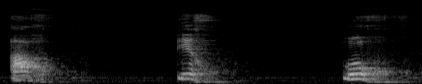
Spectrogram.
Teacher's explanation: খ হচ্ছে আবার মোটা হরফ মোটাও করে পড়তে হবে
